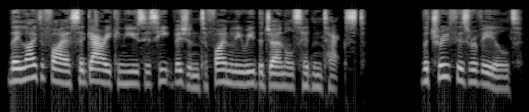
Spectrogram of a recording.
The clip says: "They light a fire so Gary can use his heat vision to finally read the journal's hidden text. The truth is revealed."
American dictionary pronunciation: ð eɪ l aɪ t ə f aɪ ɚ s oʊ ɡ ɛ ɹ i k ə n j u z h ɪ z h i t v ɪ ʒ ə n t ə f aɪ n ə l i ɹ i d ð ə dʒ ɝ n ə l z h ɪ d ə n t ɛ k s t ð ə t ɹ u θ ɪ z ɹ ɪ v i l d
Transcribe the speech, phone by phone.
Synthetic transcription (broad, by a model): ð eɪ l aɪ t ə f aɪ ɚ s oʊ ɡ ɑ ɹ i k ə n j u z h ɪ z h i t v ɪ ʒ ə n t ə f aɪ n ə l i ɹ i d ð ə dʒ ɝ n ə l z h ɪ d n t ɛ k s t ð ə t ɹ u θ ɪ z ɹ ɪ v i l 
